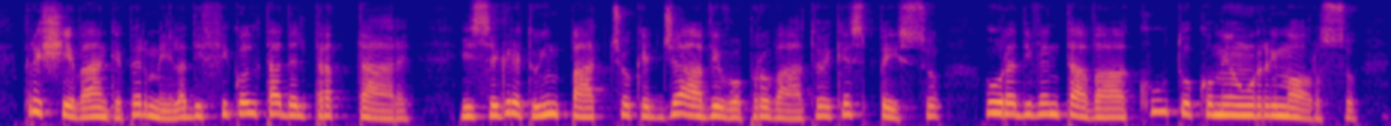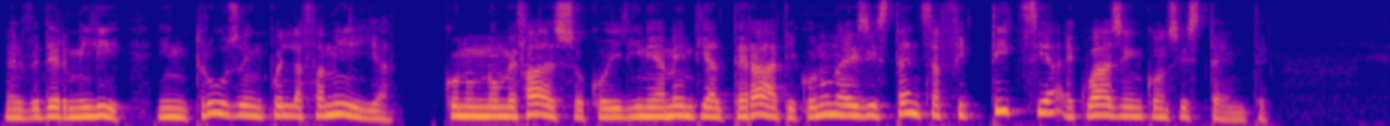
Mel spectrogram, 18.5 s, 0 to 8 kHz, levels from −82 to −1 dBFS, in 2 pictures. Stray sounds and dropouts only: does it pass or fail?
pass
